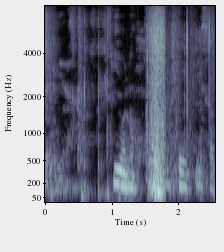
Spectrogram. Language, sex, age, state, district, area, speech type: Maithili, female, 45-60, Bihar, Araria, rural, spontaneous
